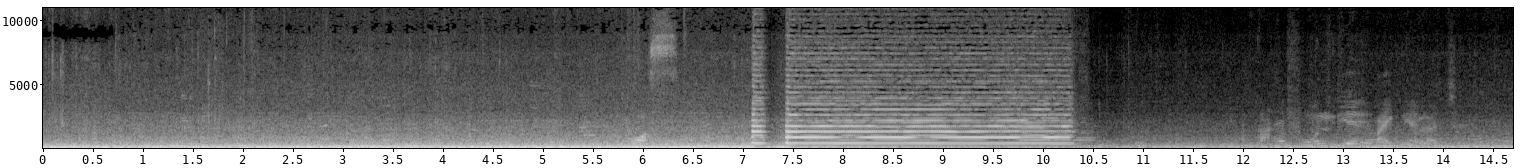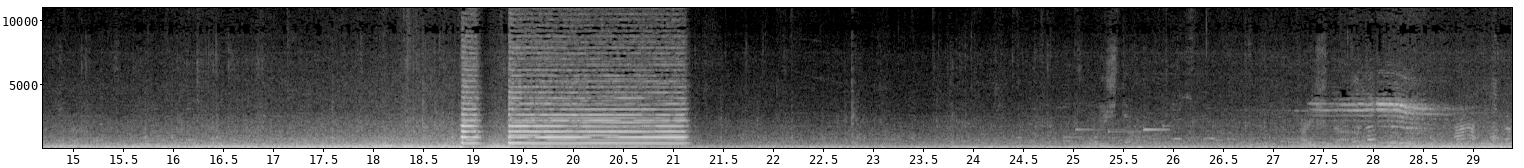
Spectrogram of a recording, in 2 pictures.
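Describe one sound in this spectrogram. A bus engine rumbles steadily while driving along a road.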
